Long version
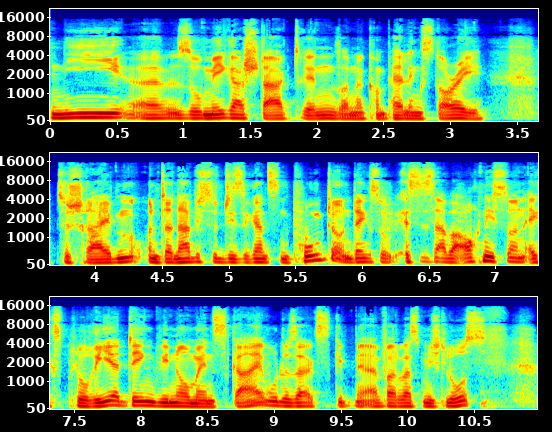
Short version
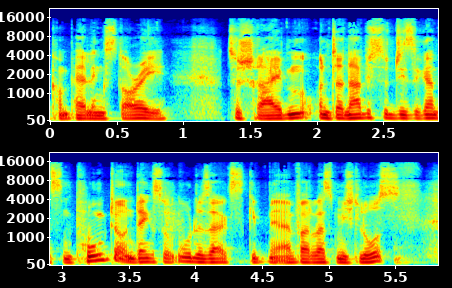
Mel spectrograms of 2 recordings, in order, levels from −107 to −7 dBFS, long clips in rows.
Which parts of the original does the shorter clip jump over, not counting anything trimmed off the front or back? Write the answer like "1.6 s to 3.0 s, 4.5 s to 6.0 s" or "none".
6.3 s to 8.9 s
